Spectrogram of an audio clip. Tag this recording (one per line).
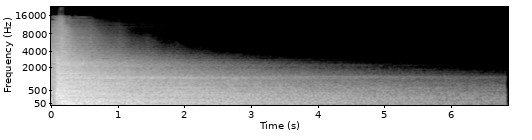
anger
blood
disonances
knife
shock
slice
terror
vengeance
